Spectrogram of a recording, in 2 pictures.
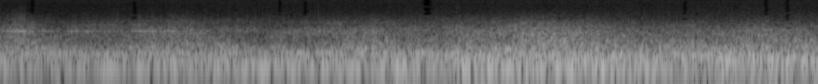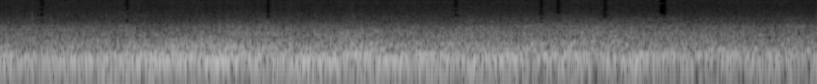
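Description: Piston engines of twin-engine propeller bombers in flight, a steady drone that grows a little louder over the first few seconds and then holds.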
